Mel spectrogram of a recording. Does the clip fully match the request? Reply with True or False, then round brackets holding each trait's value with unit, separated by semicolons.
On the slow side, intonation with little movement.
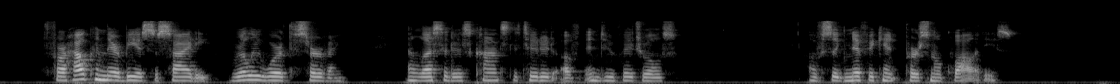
True (105 wpm; 1.6 semitones)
